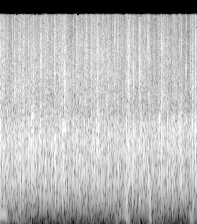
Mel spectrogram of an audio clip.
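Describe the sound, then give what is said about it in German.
Steady applause from a group of people for a speaker's honesty, dense clapping that stays at an even, fairly loud level for the whole stretch without a clear start or stop. “ja, erstmal Applaus für deine für die Ehrlichkeit.”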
